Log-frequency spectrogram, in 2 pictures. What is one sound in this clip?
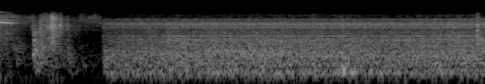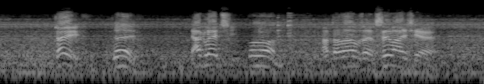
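A lathe hums and whirs steadily.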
